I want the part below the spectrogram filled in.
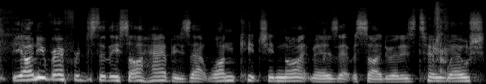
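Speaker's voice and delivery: normal talking voice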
